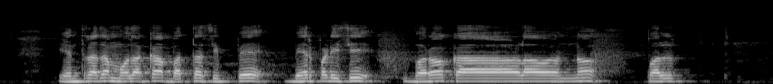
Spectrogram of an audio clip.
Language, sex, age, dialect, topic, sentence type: Kannada, male, 41-45, Mysore Kannada, agriculture, statement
